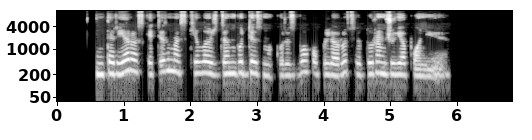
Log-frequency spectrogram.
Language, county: Lithuanian, Klaipėda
